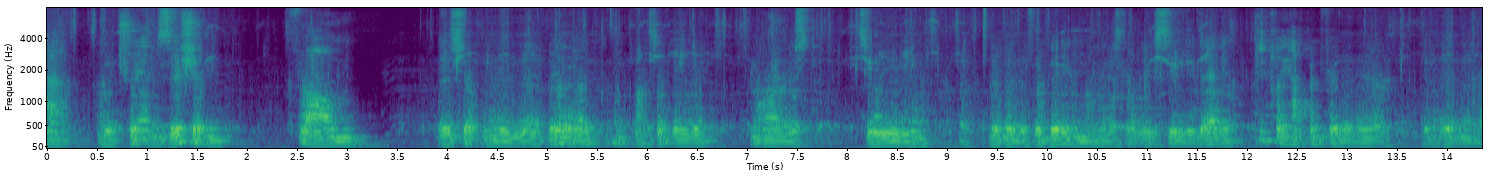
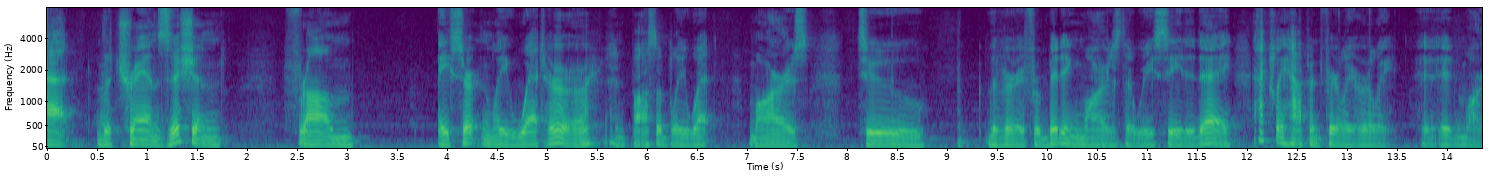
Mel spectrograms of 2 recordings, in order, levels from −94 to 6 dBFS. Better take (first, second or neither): second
